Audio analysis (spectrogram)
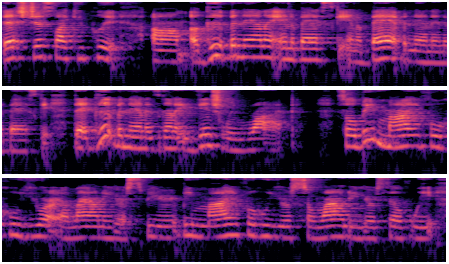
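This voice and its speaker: A woman talks at a moderate pace with fairly even intonation, and audible room echo surrounds her voice. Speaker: encouragement vlogger. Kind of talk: casual motivational vlog talk. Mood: earnest, encouraging. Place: home room. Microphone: phone near.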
